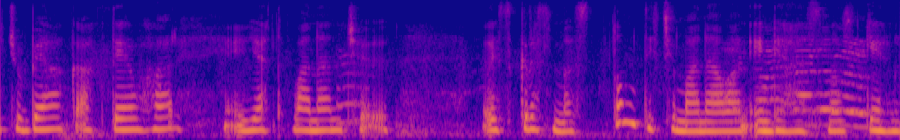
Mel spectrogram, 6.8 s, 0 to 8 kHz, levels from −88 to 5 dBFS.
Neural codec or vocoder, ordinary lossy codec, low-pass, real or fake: none; none; none; real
